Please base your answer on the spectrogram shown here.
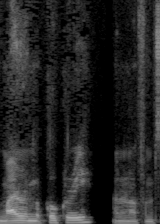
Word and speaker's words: myrmecochory: How do you say that with ants? Myrmecochory? Myrmecochory, yeah. Myrmecochory.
